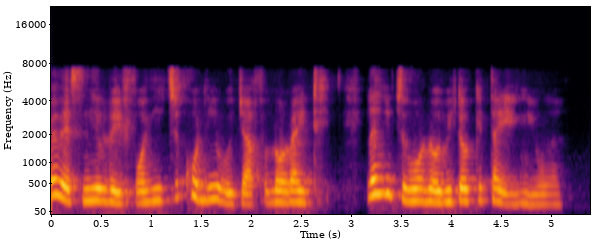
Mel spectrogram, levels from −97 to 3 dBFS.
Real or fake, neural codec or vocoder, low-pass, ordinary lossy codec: fake; codec, 16 kHz in and 24 kHz out, 0.8 kbps, FocalCodec, streaming, 65536 codes; 7.2 kHz; none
